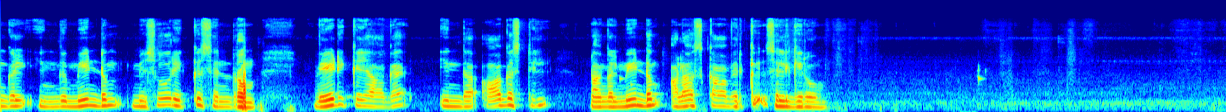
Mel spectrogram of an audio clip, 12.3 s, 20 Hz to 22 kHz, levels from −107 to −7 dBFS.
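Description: At 9.59 s the speech breaks into a smeared, buzzy continuation of the last sound that fades over roughly 0.17 s, with no stretch of full silence, before the talker resumes at 9.77 s with that portion gone. This is likely a long network dropout: the audio stopped arriving, and the receiver's concealment stretched out the final sound to cover the gap. It plays over the Opus call path, whose top end stops near 12 kHz.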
